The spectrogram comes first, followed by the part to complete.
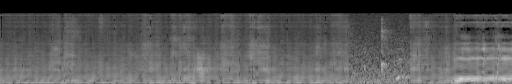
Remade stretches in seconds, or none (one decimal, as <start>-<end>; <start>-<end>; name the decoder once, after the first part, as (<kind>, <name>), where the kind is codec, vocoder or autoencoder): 0.0-3.5 (vocoder, BigVGAN v2); 4.1-5.1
